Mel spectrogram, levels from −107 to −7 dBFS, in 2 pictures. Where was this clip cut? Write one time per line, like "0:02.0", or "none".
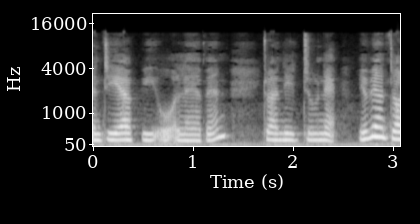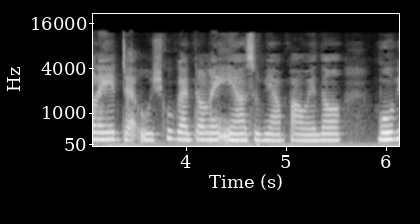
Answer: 0:01.7
0:03.7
